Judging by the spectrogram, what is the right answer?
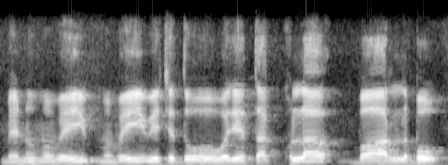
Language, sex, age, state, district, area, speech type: Punjabi, male, 60+, Punjab, Ludhiana, rural, read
